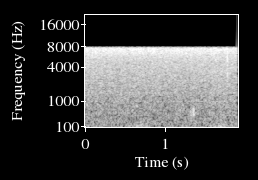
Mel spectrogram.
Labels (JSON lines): {"label": "ambient", "recorder": "HydroMoth"}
